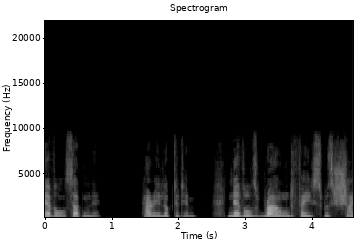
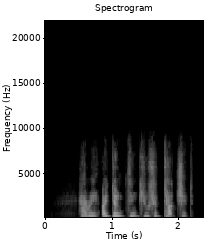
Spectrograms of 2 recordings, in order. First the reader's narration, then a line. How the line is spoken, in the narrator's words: said Hermione sharply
